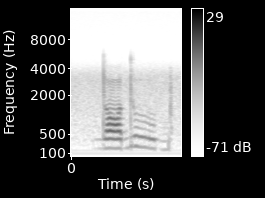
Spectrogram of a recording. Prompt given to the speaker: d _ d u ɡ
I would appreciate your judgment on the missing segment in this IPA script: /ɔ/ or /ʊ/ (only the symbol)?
ɔ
